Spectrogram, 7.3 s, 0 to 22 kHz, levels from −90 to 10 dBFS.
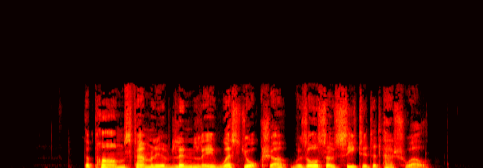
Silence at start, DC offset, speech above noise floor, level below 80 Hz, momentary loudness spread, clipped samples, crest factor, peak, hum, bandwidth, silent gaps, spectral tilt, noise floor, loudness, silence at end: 1.3 s; under 0.1%; 58 dB; -44 dBFS; 10 LU; under 0.1%; 20 dB; -2 dBFS; none; 11 kHz; none; -6 dB/octave; -78 dBFS; -21 LUFS; 0.85 s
